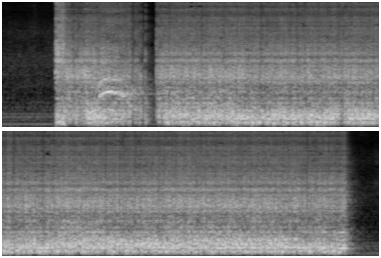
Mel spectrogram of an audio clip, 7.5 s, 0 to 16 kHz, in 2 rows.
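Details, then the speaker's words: 2006 LG 37-inch plasma TV, model 37LC2D, through its speakers after power cycling: harsh crackling static, brief whistle, short dropout, then steady hissing buzz; audio fault, cause unknown. Audio popping and buzzing. "like thunder and buzzes, glitch. Static and hisses. High frequency, squealing, whining. Making a weird noise is my problem."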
